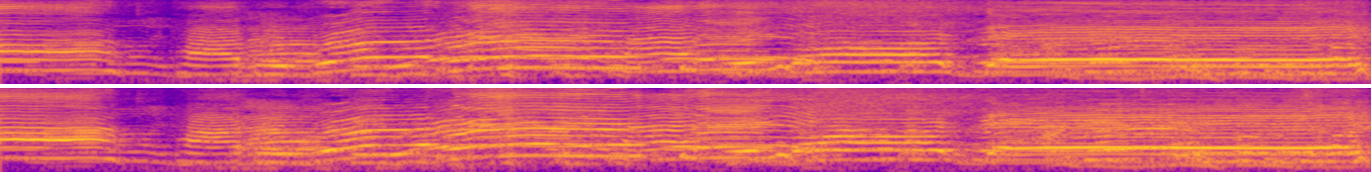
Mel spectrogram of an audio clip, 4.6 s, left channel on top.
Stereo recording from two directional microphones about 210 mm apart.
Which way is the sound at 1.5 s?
20° left (ahead or behind).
